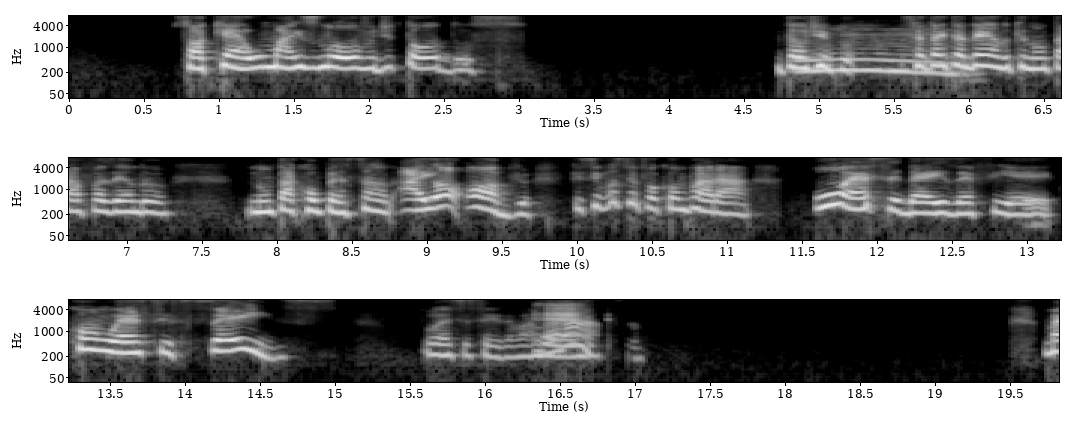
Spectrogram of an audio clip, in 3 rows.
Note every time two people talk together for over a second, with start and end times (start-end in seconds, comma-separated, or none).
4.8-6.1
